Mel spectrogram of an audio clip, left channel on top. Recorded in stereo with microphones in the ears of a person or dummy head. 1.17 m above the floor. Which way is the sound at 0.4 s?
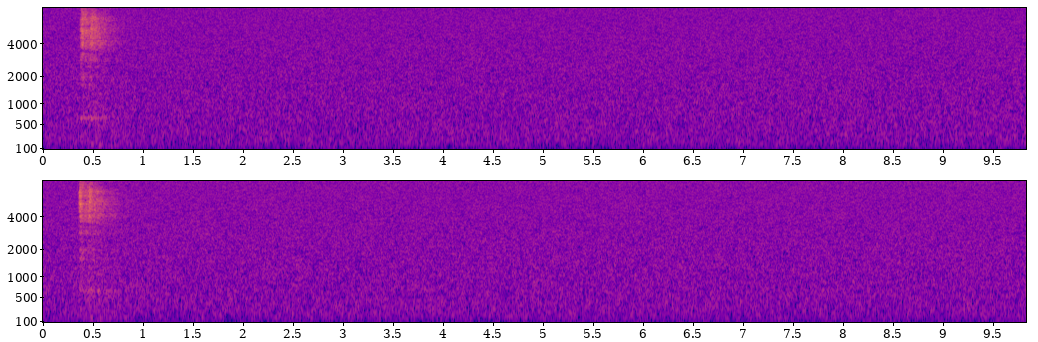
85° right.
